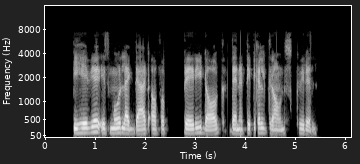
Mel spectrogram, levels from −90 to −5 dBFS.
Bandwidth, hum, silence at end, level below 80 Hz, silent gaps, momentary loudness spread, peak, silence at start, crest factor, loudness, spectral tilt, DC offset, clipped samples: 7.2 kHz; none; 0.7 s; -58 dBFS; 2.48-2.77 s, 4.95-5.03 s; 10 LU; -2 dBFS; 0.55 s; 16 dB; -19 LUFS; -7 dB/octave; under 0.1%; under 0.1%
